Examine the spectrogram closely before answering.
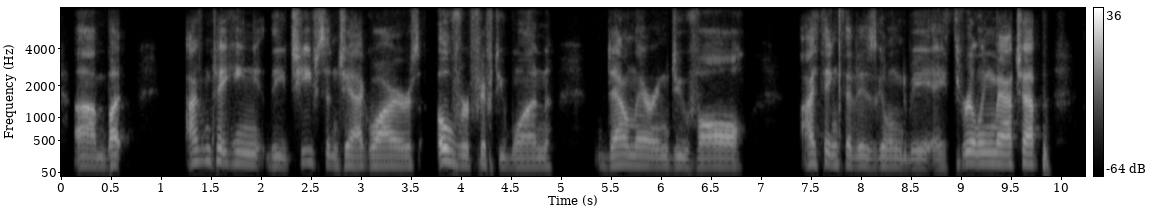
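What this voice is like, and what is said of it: Strained, failing voice. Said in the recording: “I'm losing my voice”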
